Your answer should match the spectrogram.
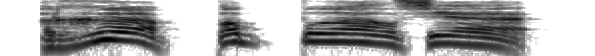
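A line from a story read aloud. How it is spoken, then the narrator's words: Triumphant yell. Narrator (Russian): завопил Рон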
